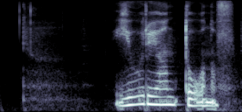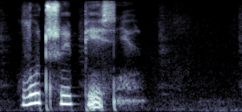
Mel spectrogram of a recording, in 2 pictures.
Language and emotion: Russian, sad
